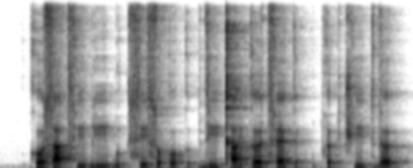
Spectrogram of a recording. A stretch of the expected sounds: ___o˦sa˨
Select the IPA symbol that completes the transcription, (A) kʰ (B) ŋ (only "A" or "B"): A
